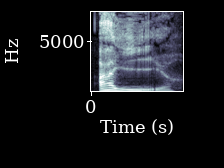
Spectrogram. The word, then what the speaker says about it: haïr: Haïr. Okay, so keep in mind that here you will pronounce it like I. A-ir. First H is not pronounced, okay, so A-ir. Haïr.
